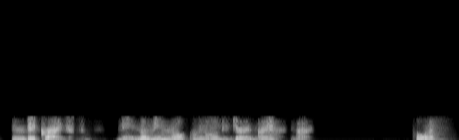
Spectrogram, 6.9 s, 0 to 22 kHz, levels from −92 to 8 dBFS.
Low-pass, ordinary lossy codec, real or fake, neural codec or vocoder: 3.6 kHz; none; fake; codec, 44.1 kHz, 0.9 kbps, DAC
